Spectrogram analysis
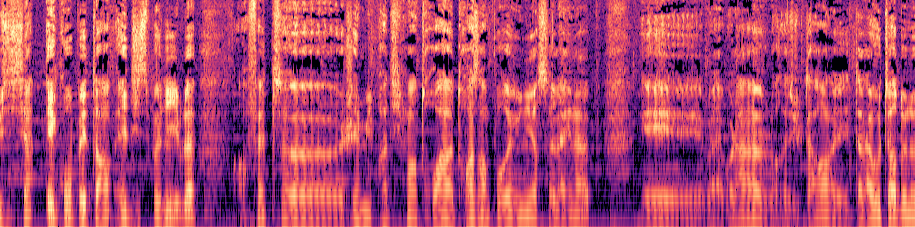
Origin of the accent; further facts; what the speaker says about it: Grand Est, France; Je suis originaire de Lorraine, comme je l'ai expliqué tout à l'heure hors antenne. Et quand je suis arrivé dans le sud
